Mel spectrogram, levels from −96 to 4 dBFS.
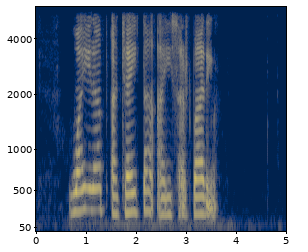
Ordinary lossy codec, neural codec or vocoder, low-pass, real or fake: AAC, 48 kbps; vocoder, 22.05 kHz, 80 mel bands, Vocos; 5.4 kHz; fake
